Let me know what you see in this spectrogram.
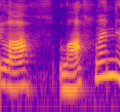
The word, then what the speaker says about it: Loughlin: It was so important to Lori Loughlin, is that how you say her name? – Yeah, I think so.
